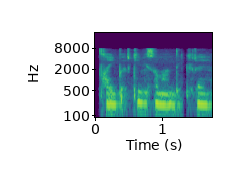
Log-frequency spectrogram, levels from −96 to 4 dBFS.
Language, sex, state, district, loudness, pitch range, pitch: Hindi, female, Uttar Pradesh, Deoria, -19 LUFS, 210-220 Hz, 215 Hz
